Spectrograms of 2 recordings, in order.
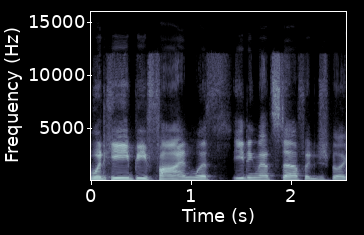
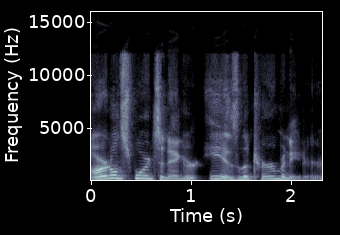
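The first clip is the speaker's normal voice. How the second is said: pitched-up movie trailer announcer voice; 7 semitones higher than usual. Imitating an old movie trailer narrator: imitating an 80s trailer voice. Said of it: "the guy who does the trailer voice".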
